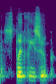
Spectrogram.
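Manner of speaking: unvoiced, hushed repeat of the pun; whispered punchline aside. Shown as a demonstration. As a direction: breathe the pun again under your breath. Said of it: "Get it?".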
